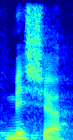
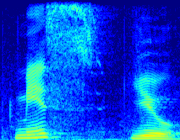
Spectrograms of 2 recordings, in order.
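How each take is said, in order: First: The s and the y merge into sh. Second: The s and the y stay separate.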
